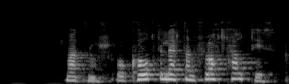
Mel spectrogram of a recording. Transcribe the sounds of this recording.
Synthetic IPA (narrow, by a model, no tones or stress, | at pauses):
maknusɔɣkʰoːwt̪ɪlɛxt̪hanflɔht̪hawt̪ʰɪθ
